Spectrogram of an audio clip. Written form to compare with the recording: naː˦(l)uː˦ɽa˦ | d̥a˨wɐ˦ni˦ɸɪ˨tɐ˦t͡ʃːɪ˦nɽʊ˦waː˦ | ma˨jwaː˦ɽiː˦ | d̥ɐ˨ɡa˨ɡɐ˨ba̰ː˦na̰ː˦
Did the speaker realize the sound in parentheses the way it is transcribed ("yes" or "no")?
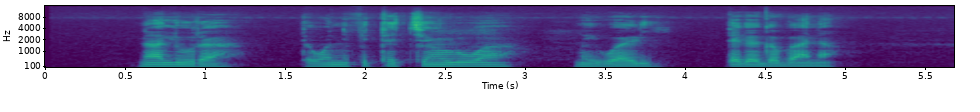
yes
